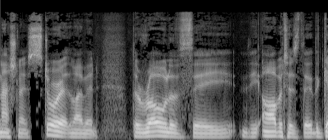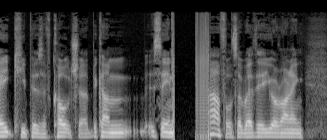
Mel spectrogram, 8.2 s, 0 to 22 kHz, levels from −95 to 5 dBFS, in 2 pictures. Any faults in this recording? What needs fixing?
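At 6.25 s, right after "of culture become seen", the cable is pulled and plugged in: a pop, about 425 ms unplugged, including a 158 ms 50 Hz mains buzz, before it reseats at 6.72 s. Secure the connector before recording.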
